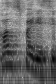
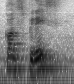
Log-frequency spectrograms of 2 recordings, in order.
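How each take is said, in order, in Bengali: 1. দ্বিতীয় সিলেবলে 'eye' স্বরধ্বনি আছে। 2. দ্বিতীয় সিলেবলে একটি ছোট 'ih' স্বরধ্বনি আছে। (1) "প্রচলিত এবং ভুল উচ্চারণে" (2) "ডিকশনারি সিদ্ধ উচ্চারণটি"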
